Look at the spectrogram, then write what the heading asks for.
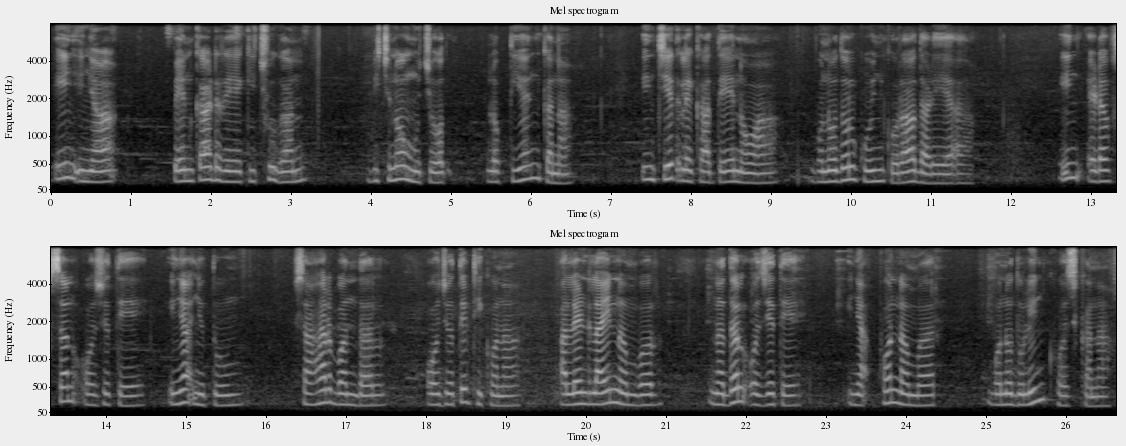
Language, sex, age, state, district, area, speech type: Santali, female, 45-60, Jharkhand, Bokaro, rural, read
